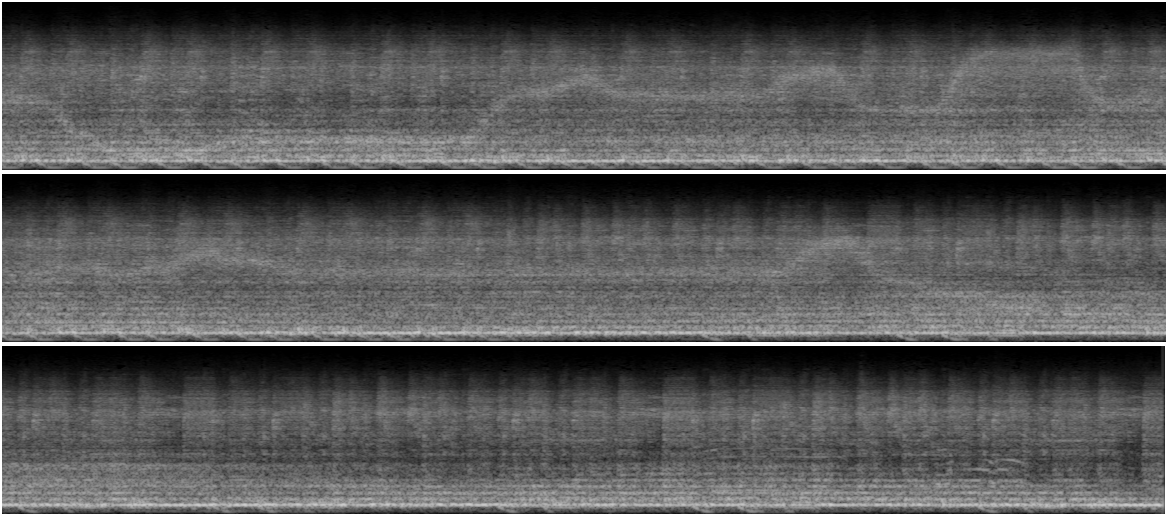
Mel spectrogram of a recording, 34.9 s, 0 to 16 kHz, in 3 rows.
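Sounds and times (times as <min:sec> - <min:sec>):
low drone: 0:00.0 - 0:26.8
bright synth sweep: 0:00.0 - 0:27.4
electronic band music on synthesizers: 0:00.0 - 0:34.9.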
